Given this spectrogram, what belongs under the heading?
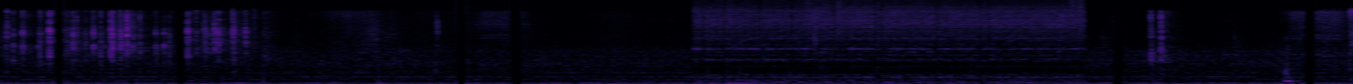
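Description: Steady clatter of typing on a computer keyboard, irregular keystrokes with a few brief pauses, close and moderately loud over a constant background hum, with no speech.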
